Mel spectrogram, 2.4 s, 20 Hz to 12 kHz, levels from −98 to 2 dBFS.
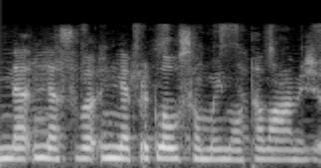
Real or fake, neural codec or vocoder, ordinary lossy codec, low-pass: real; none; AAC, 48 kbps; 7.2 kHz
